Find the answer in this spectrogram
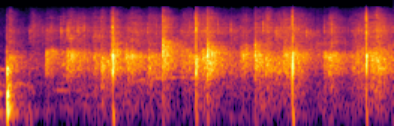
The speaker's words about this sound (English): Okay, should we clap together?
